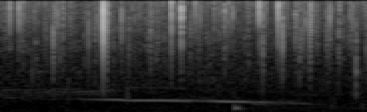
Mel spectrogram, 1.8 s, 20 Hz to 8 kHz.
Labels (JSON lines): {"label": "biophony", "recorder": "SoundTrap 300"}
